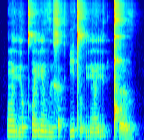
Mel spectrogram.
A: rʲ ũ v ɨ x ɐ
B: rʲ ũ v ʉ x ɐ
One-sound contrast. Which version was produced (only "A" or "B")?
A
